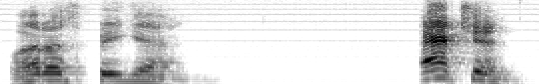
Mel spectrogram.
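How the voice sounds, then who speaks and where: High-pitched man hosting a show. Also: very animated, takes it slowly. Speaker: show host and director. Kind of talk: casual live show hosting. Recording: dull, lo-fi call audio.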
